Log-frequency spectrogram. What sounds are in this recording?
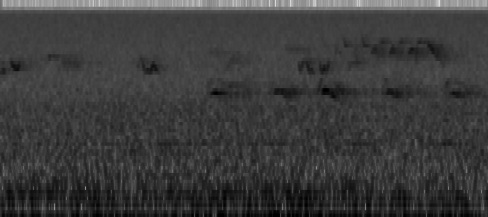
Red-eyed Vireo, American Crow, Chestnut-sided Warbler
